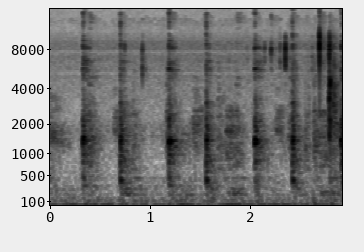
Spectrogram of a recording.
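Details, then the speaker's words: Antique count-wheel kitchen/parlor clock out of beat, timer reading about minus 130 to plus 130 with much overswing: tick-tock near seventy a minute with unevenly spaced, limping ticks; fixed by leveling the clock, removing a shim. "this clock has actually got a lot of overswing so it's still reasonably happy here but it's not quite right and if i stop talking you can hear what that sounds like"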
